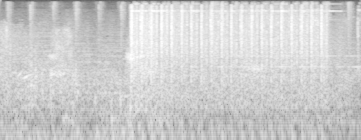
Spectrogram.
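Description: Flying artillery enemies in the video game Eden Lost fire in a loud, dense barrage of rapid gunfire-like blasts that grows more intense partway through and runs without a break.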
